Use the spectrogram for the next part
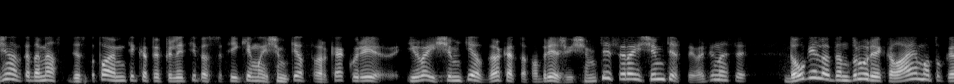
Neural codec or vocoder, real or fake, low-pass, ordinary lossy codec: codec, 16 kHz, about 1 kbps, DyCAST, with the encoder's durations; fake; 3.6 kHz; AAC, 32 kbps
